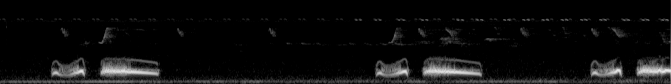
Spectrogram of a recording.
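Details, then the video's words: Zebra dove singing in the style locally called gagap tindan (sepatah), 23 January 2022: three phrases of clipped, bubbling coos, each a quick stutter then a longer falling note, repeated every two to three seconds over a low steady hum. "Burung Terkukur Gagap Tindan (Sepatah)"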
